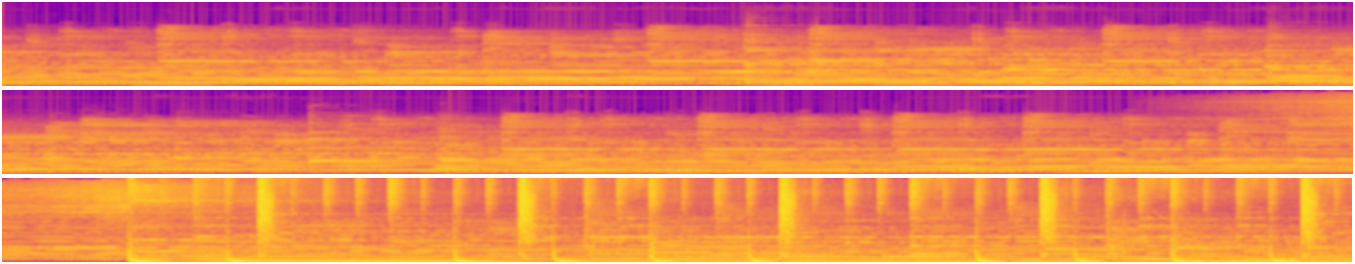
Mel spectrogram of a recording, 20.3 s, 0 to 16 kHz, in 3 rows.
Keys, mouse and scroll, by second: 6.4-7.3 alt+scroll down 2, 7.5-7.9 alt+scroll down 2, 7.9-8.8 scroll up 1, 8.8 click, 12.9 ctrl+c, 13.0-13.7 typing, 14.3 alt+shift+click, 16.6 click.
